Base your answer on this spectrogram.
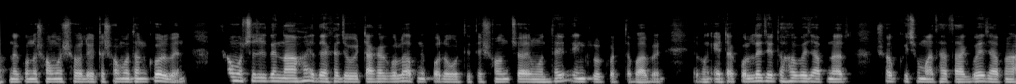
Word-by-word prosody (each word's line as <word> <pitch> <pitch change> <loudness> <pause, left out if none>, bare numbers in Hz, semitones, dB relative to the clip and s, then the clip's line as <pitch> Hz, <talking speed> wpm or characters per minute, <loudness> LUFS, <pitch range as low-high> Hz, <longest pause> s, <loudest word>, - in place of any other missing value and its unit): আপনার 125 +2 -2
কোনো 125 0 +2
সমস্যা 130 +1 0
হলে 130 - +1
এটা 125 +1 -5
সমাধান 130 0 +2
করবেন। 155 -4 +4 0.4
সমস্যা 170 -2 +1
যদি 155 +1 0
না 140 - +6
হয় 170 -1 +1
দেখা 135 0 +1
যায় 135 -1 +2
ওই 130 - 0
টাকাগুলা 130 +2 +1
আপনি 135 -2 -3
পরবর্তীতে 120 0 -2
সঞ্চয়ের 125 0 +1
মধ্যে 120 +3 -2 0.2
include 135 -2 0
করতে - - -6
পারবেন। - - 0 0.3
এবং 120 - -4
এটা 125 - 0
করলে 145 +3 +3
যেটা 150 -1 0
হবে 145 0 +3
যে 135 - +2
আপনার 125 -1 +1 0.4
সবকিছু 135 -1 -4
মাথা 130 +1 -1
থাকবে 120 +2 +2
যে - - +1
আপনার 120 0 -1
130 Hz, 200 wpm, -23 LUFS, 125-140 Hz, 0.4 s, না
